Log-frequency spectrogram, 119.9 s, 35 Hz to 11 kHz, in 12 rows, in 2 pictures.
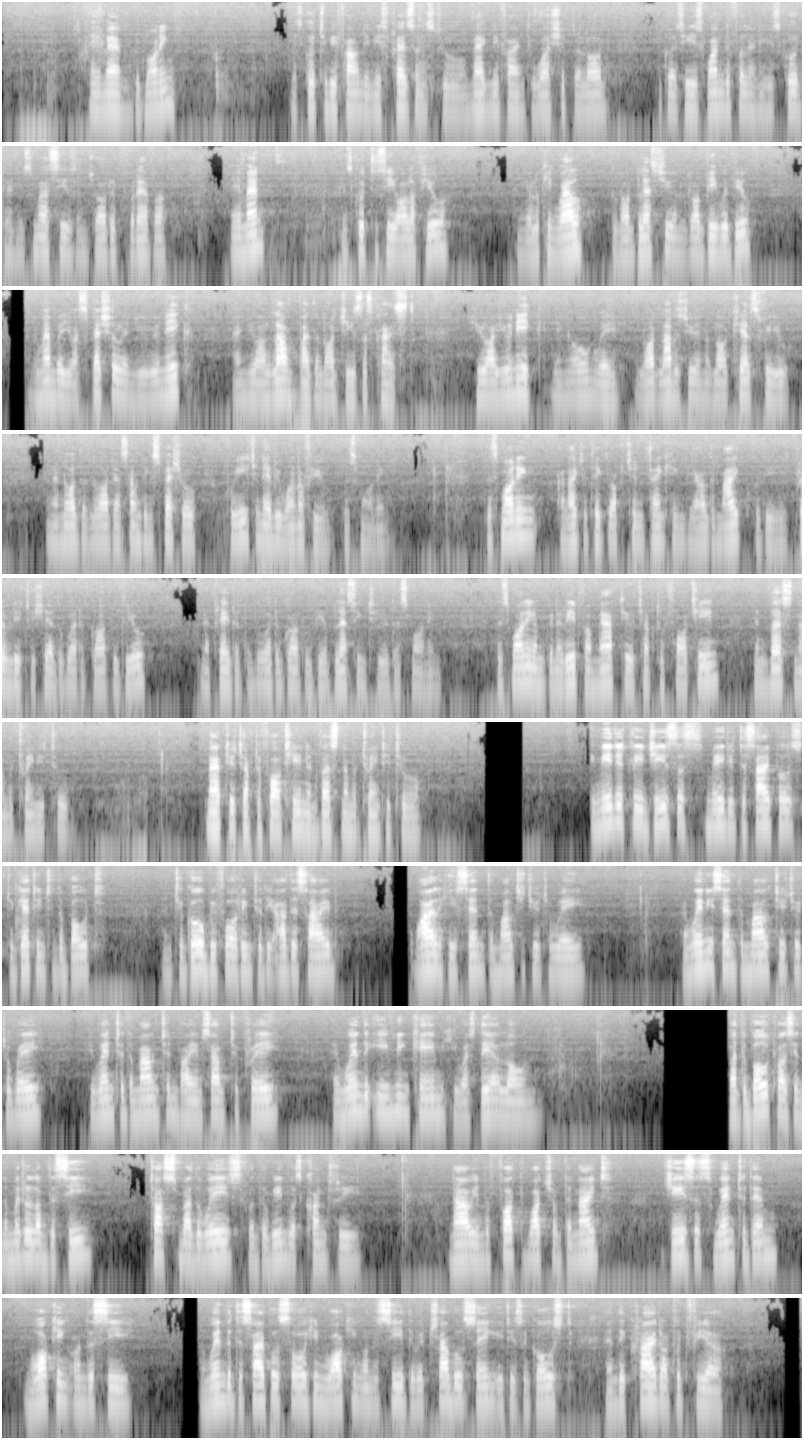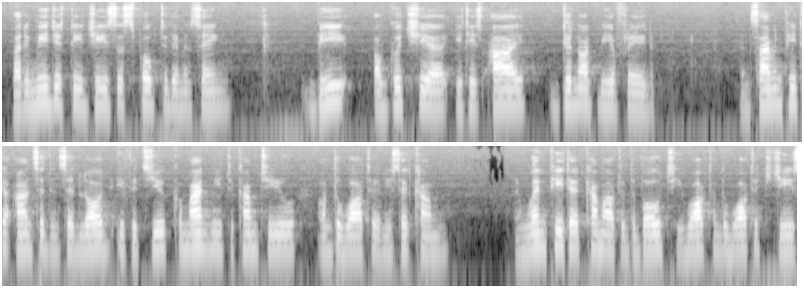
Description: Play MP3 Audio SERMONS The Disciples in the Middle of the Sea https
